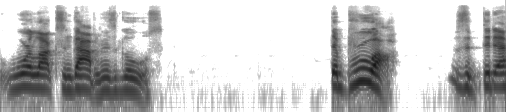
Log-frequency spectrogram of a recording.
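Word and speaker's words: bruja: You know, her and the other witches and warlocks and goblins, ghouls, the bruha. Is it Did I say it right? Bruha.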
